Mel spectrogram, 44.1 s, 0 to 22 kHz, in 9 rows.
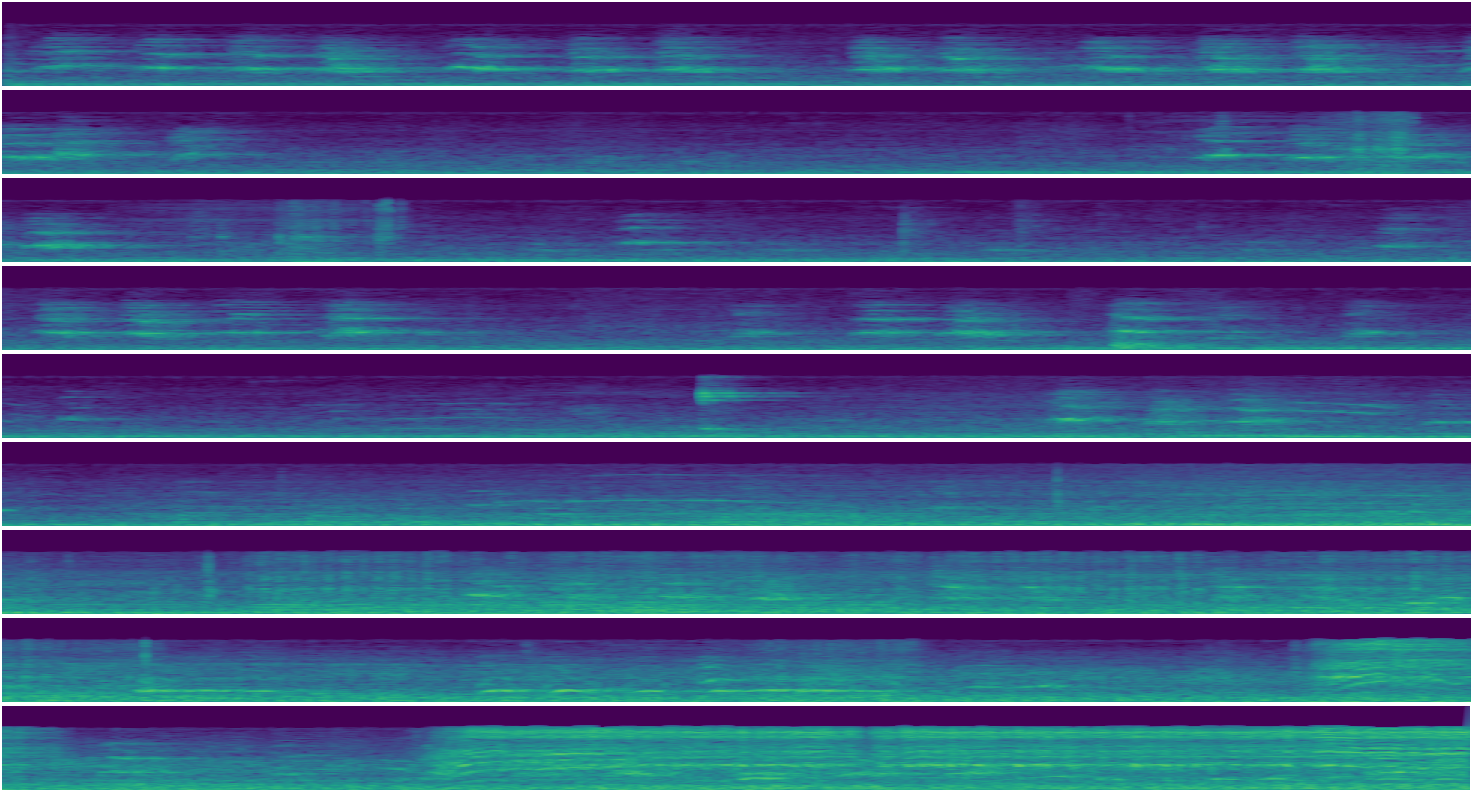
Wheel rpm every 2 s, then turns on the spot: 0, 0, 0, 0, 0, 0, 0, 0, 0, 0, 0, 0, 0, 0, 0, 20, 30, 10, 0, 20, 70, 160.
30-36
